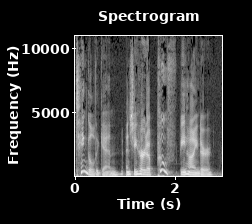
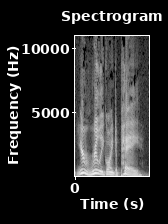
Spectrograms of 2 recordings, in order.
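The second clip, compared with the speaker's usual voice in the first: plain reading voice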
